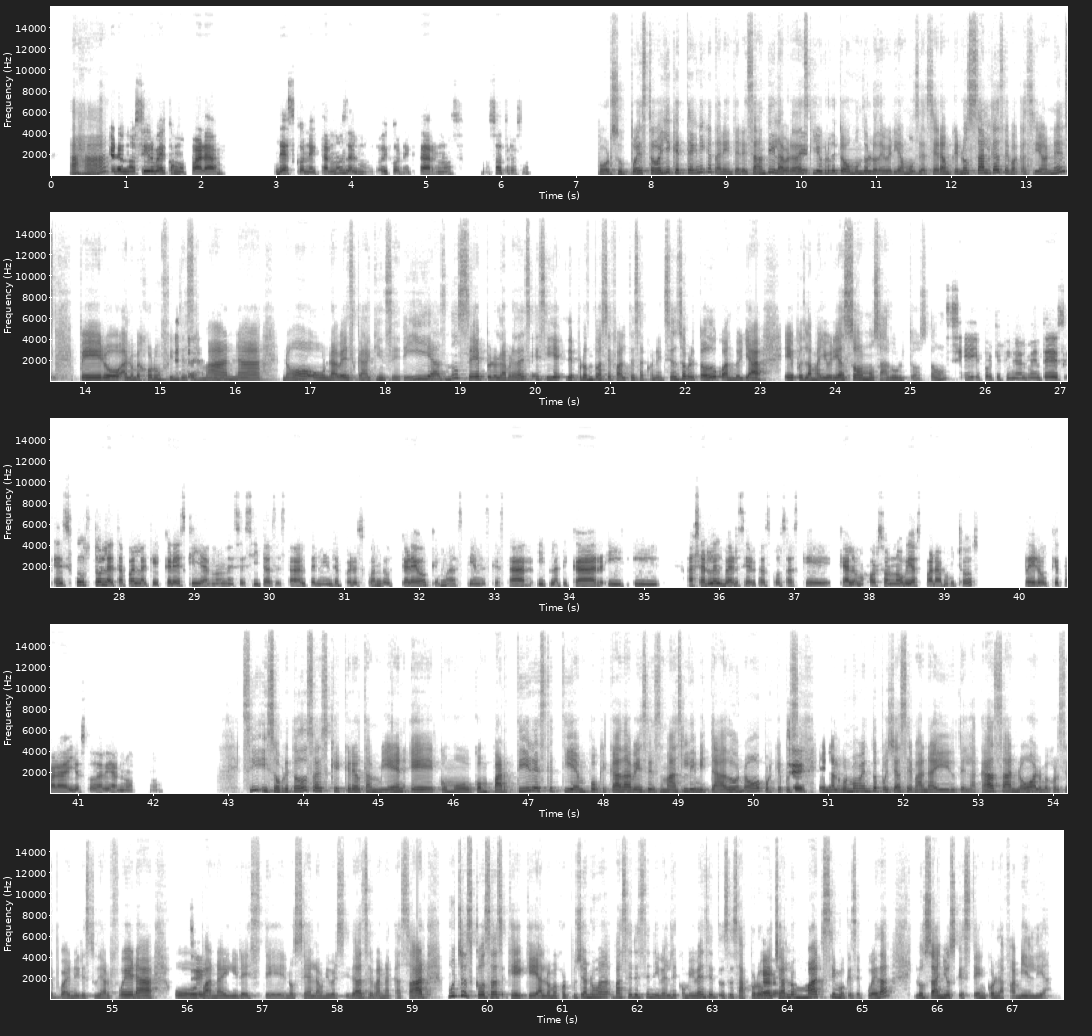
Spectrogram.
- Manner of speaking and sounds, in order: chuckle
- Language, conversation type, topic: Spanish, podcast, ¿Cómo controlas el uso de pantallas con niños en casa?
